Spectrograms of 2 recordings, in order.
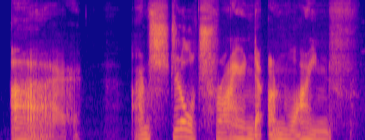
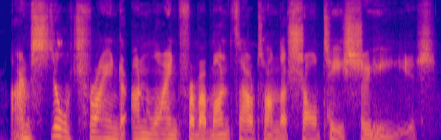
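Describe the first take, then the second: First: Slow Scottish pirate drawl; slow, Connery-style old sailor; Sean Connery pirate. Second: Slow Scottish sailor, sh for s; Sean Connery pirate. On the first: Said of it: "a fucking blending of A I voices". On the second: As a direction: say the s sounds as sh, slowly. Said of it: "Sean Connery aspect of me doing this voice". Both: Acted.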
